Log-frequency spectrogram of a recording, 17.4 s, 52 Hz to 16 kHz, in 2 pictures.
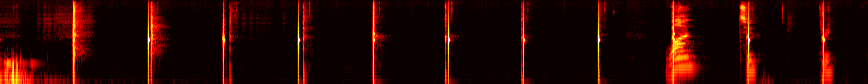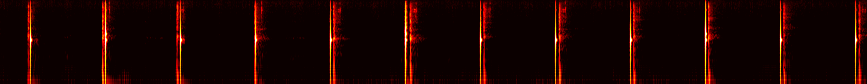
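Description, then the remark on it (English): A metronome ticks steadily at 80 beats per minute, each sharp, bright click evenly spaced and equally loud, with a couple of brief vocal sounds near the start and around the middle. “So, metronome is at 80 beats per minute, right?”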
